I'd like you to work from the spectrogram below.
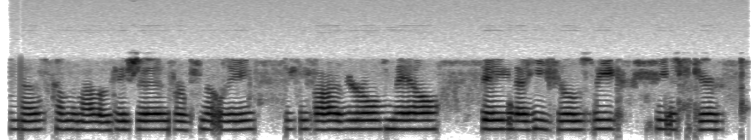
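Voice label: Police Southwest District Dispatch; Raleigh; wake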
